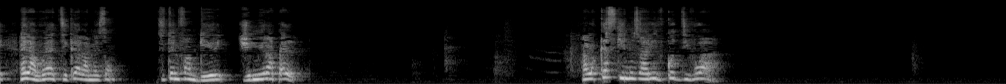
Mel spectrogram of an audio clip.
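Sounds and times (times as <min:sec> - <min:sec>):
faint small sounds: 0:03.1 - 0:06.3.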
